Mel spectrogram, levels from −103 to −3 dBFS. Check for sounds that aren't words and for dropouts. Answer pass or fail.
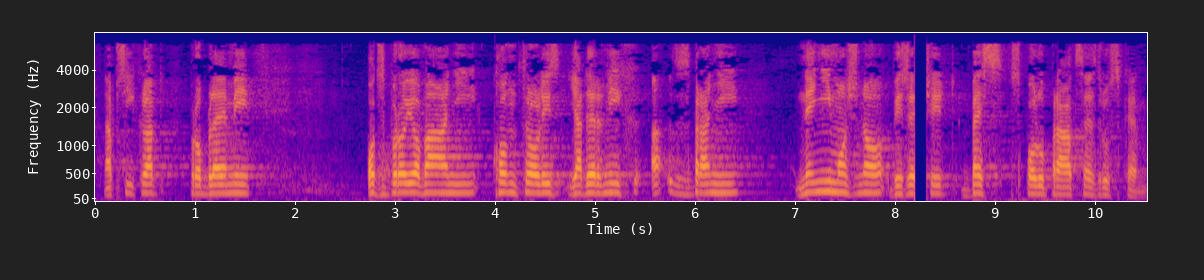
fail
